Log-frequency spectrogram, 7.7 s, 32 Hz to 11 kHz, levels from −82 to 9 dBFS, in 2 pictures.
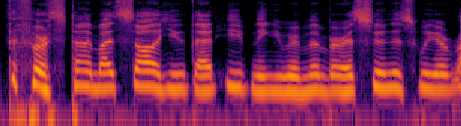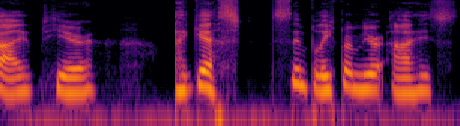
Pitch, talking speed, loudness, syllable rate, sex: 175 Hz, 170 wpm, -19 LUFS, 4.8 syllables/s, male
